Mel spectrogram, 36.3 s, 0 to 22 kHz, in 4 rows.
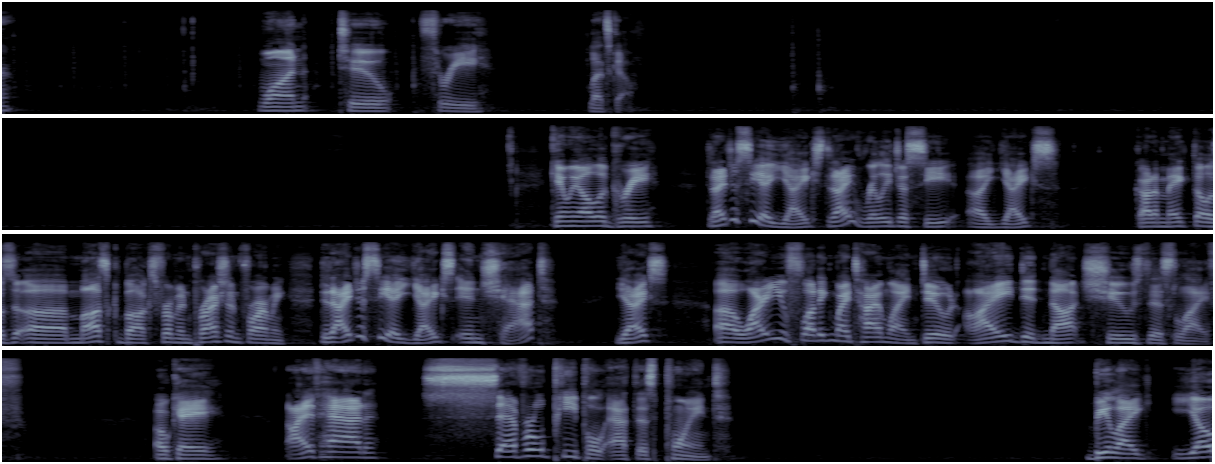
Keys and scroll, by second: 0.0-4.4 typing, 5.9-6.7 typing.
